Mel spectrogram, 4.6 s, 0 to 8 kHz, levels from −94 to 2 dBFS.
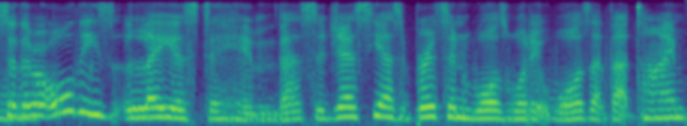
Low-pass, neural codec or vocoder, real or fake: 7.2 kHz; vocoder, 24 kHz, 100 mel bands, Vocos; fake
